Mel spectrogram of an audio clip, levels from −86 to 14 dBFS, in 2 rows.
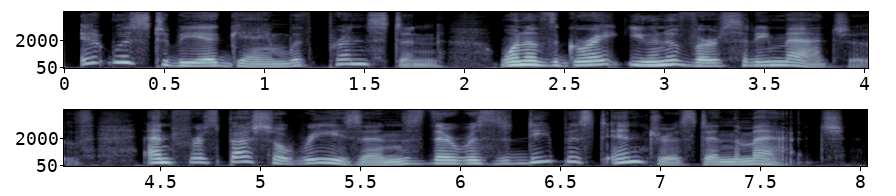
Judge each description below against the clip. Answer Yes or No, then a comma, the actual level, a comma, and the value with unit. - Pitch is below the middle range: No, medium, 185 Hz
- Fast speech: No, average, 195 wpm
